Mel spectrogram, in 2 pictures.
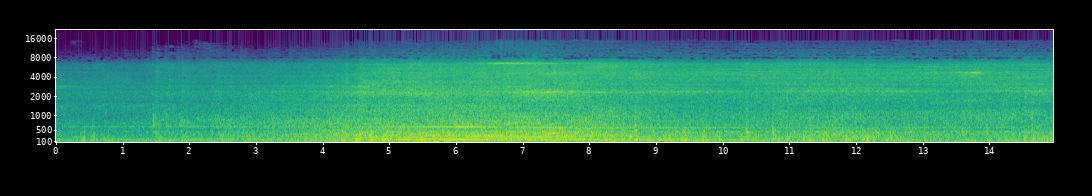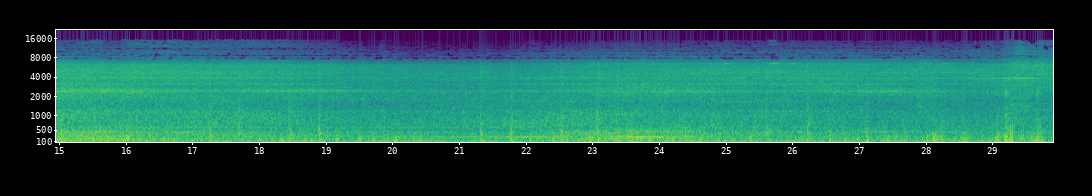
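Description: A diesel-electric locomotive passes close by, loudest about four to eight seconds in, with its engine drone. The wheels of the following coaches then roll past steadily over the rails, with a few brief high wheel squeals.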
